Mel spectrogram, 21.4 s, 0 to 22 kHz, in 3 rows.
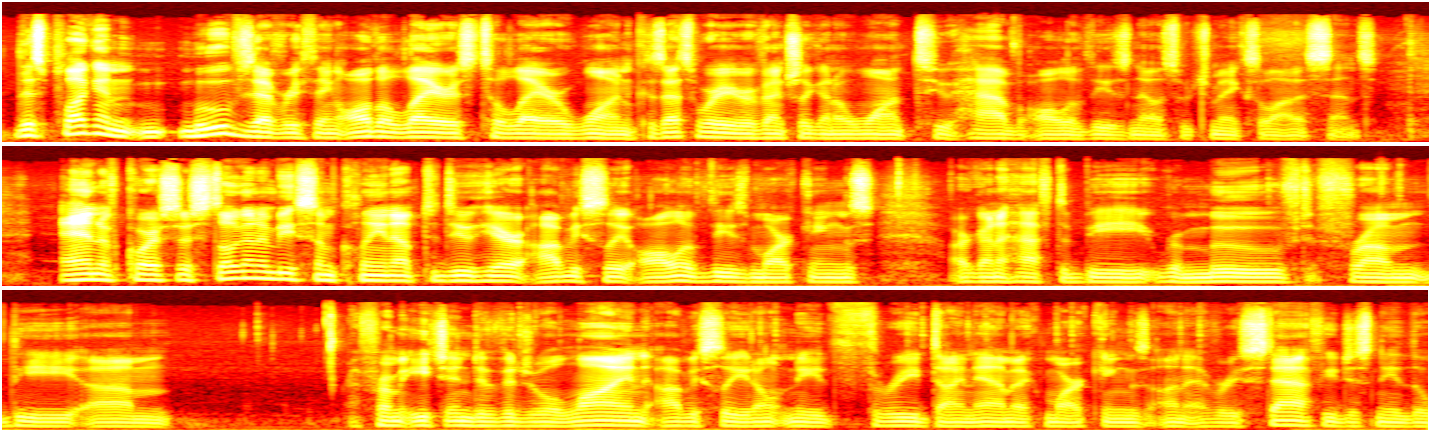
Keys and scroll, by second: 11.7 BackSpace, 13.2 BackSpace, 14.1 BackSpace, 18.6 BackSpace, 19.1 BackSpace, 19.9 BackSpace, 20.5 BackSpace.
